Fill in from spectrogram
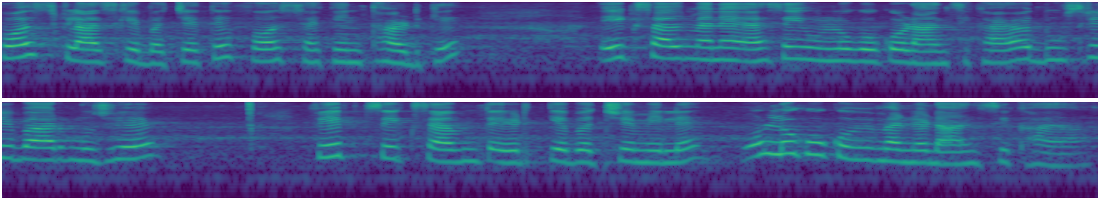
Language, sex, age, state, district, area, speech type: Hindi, female, 30-45, Bihar, Begusarai, rural, spontaneous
